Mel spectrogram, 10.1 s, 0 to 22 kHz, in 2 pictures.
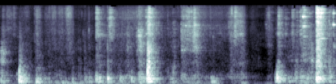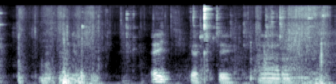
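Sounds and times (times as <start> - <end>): metal spanners clinking: 4.2 - 5.3, 6.8 - 7.3, 7.9 - 9.5.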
